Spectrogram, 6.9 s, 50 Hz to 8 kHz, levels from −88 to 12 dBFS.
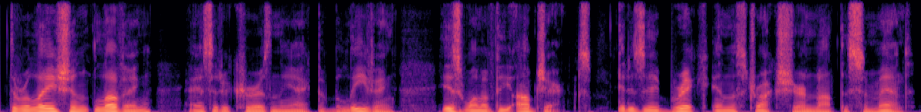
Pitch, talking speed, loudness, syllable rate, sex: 105 Hz, 215 wpm, -19 LUFS, 6.4 syllables/s, male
